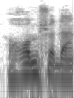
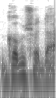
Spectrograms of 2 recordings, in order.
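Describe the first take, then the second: First: गुमशुदा as ghumshuda; wrong nukta sound. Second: गुमशुदा as gumshuda, clean g; correct hard G. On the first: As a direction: scrape the first sound of गुमशुदा in the throat. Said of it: "गुमशुदा नहीं है". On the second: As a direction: say गुमशुदा with a stopped g. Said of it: "गुमशुदा है". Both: Shown as a demonstration.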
